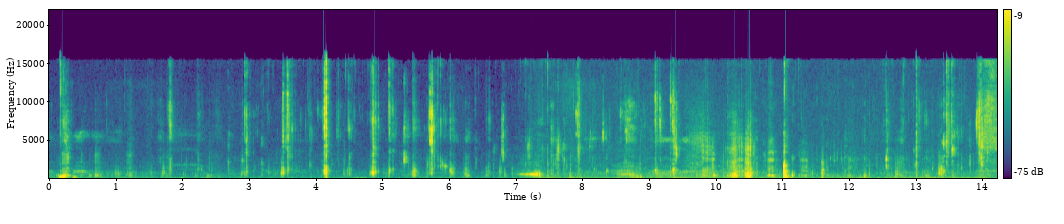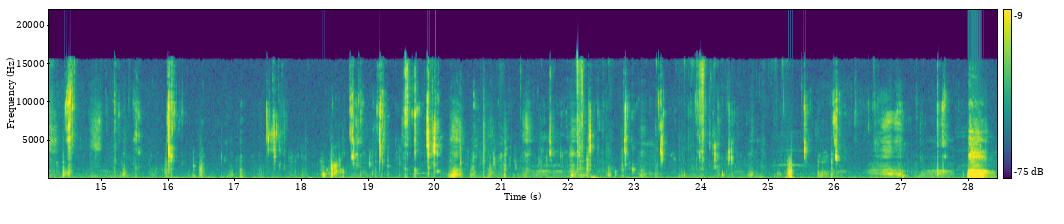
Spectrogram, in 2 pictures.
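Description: People eating chicken biryani with their hands: chewing with many short mouth clicks, and one much louder thump near the end.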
